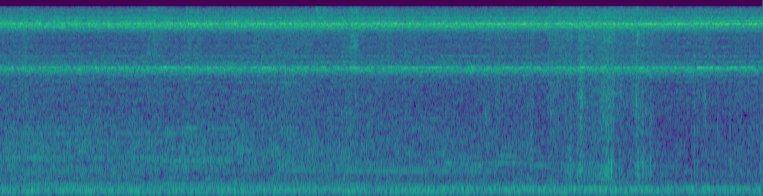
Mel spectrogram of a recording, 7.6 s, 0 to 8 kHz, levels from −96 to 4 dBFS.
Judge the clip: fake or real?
real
